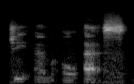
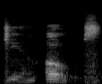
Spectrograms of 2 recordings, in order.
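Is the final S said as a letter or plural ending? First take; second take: letter; plural ending. First: The S is said as a separate letter. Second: The S is said as a plural ending. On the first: The speaker calls it wrong. "read it as G M O S. No, that would be wrong" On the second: The speaker calls it right. "It should be G M Os"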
